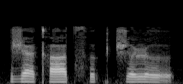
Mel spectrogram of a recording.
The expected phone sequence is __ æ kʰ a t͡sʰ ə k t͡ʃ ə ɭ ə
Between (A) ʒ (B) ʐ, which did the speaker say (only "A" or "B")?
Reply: A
